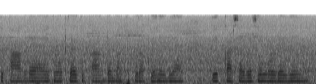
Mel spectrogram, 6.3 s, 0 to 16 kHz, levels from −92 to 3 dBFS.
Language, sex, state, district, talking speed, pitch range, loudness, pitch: Hindi, female, Bihar, Kishanganj, 75 wpm, 135-145 Hz, -16 LUFS, 145 Hz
